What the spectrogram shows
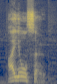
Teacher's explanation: Between those two words, a y sound will intrude. Why? Because I ends in an e sound.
